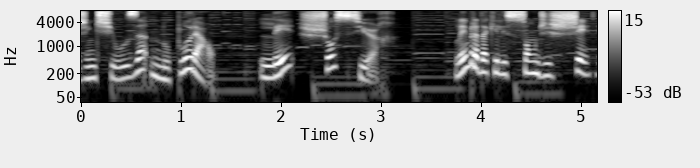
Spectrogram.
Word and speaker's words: chaussures: E outra dica importante, o S no final da palavra, no plural, a gente geralmente não pronuncia. Então não é chaussures, é só les chaussures.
